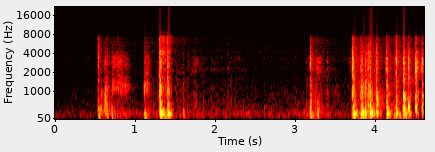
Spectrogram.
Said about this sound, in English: Typing in the password again.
